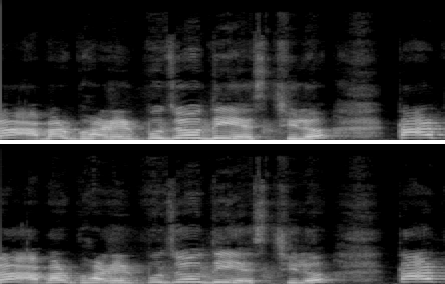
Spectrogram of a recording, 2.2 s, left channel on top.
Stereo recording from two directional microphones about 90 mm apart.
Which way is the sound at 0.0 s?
40° left (ahead or behind).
